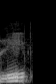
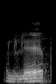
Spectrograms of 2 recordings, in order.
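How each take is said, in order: First: लेप with a closed ay; long A sound. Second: लैप with an open a; short A sound. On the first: Teacher offering a misreading, लेप with long a. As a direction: say लेप as in "lape". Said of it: "लेप क्यों नहीं बोलेंगे". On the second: Teacher confirming the reading, लैप with short a. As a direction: say लैप with a as in cat. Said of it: "लैप बोलेंगे". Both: Shown as a demonstration.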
